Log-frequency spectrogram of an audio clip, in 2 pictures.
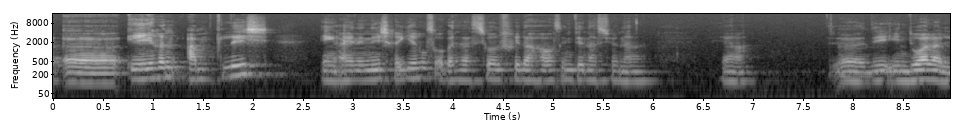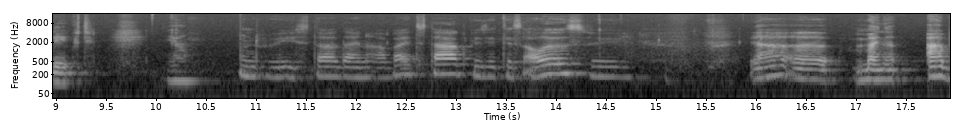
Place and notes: FUgE, Hamm, Germany - Marie-Claire interviews Bristol...
Marie Claire NIYOYITA, from “Zugvögel” Rwanda, interviews Bristol TEDJIODA, from Friedahouse International Cameroon during a workshop with radio continental drift. Both of them belong to the first group of young volunteers from the Global South hosted in Germany as guests of local NGOs. The “Reverse” Programme was initiated by Engagement Global together with a network of local sister-organisations, an effort to bring the “North-South-Dialogue” to local people and their organisations on the ground.
The complete playlists is archived here:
